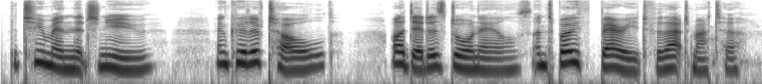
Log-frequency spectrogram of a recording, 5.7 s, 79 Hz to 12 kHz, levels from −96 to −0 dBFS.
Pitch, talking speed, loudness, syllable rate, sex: 215 Hz, 200 wpm, -19 LUFS, 4.9 syllables/s, female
